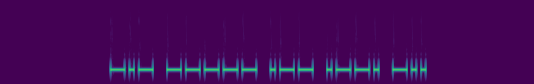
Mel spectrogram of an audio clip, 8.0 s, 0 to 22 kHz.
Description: Morse code, heard as a keyed tone, about 17 wpm, 700 Hz. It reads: K0WPD
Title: USA Call Signs - 5 Characters - Repeated 2x - 17wpm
